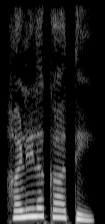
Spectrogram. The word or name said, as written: ಹಳಿ್ಳಕಾತಿ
